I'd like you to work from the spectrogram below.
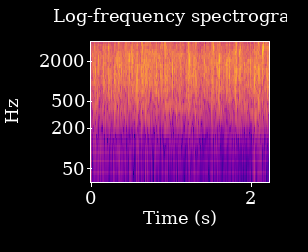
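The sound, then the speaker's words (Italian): Audience applause greets a list of people being named at an event. The clapping is dense and steady and stays loud and even for the whole short stretch. “Salutiamo tutti con un applauso”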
